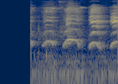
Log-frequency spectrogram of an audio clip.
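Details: Puppies let out to explore after their whelping box blankets were changed; four high, arched whining squeals follow one another after a short silence, each rising then falling, with no other clear sounds.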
